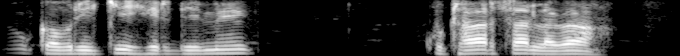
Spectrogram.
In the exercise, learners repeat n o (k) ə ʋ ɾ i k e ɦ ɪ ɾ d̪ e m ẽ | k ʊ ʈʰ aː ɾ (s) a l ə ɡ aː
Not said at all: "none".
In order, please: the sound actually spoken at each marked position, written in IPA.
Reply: k, s

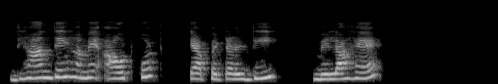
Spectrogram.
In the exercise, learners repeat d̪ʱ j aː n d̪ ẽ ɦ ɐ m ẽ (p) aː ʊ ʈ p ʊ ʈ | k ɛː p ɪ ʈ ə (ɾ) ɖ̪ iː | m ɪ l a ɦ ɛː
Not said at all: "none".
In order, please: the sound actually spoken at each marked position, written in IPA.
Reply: ʔ, l

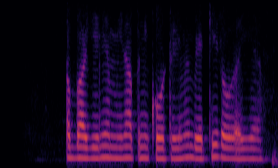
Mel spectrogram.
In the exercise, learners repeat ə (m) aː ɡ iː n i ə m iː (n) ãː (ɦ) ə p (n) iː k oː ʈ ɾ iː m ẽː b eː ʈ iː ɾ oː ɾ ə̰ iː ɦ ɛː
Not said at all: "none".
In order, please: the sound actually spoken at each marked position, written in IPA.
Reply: b, n, none, n

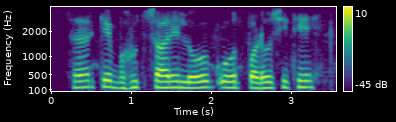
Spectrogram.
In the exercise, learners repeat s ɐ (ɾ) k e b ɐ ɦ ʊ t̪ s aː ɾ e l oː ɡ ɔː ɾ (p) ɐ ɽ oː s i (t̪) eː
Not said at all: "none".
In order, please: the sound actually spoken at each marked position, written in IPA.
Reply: ɾ, p, t̪ʰ

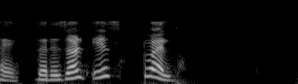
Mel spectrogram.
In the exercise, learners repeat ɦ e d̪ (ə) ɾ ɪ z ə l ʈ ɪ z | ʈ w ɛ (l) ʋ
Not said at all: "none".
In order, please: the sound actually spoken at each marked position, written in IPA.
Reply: ə, l

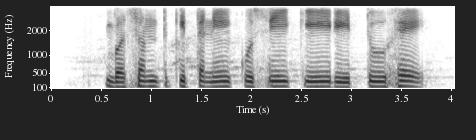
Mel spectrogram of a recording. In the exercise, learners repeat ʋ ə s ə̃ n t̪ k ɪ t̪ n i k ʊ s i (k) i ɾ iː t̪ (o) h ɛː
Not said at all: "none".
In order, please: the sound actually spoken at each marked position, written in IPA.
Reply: k, u

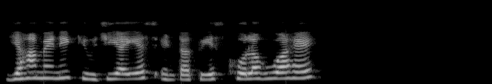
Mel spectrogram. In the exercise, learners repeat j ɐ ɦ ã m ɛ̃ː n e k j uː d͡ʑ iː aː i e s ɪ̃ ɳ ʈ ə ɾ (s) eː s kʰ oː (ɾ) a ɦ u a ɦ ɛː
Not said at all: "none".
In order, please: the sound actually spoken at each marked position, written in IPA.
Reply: f, l

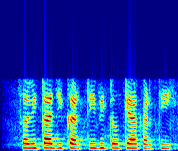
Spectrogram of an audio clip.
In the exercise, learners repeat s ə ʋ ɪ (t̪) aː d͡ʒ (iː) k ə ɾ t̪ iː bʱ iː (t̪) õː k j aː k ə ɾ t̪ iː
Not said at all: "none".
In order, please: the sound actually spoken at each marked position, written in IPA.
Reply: t̪, iː, t̪

